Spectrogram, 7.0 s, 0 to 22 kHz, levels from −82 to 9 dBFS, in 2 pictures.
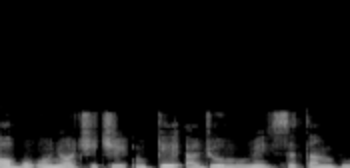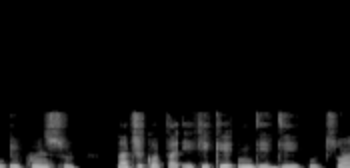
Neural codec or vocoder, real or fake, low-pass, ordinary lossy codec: none; real; 7.2 kHz; AAC, 32 kbps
